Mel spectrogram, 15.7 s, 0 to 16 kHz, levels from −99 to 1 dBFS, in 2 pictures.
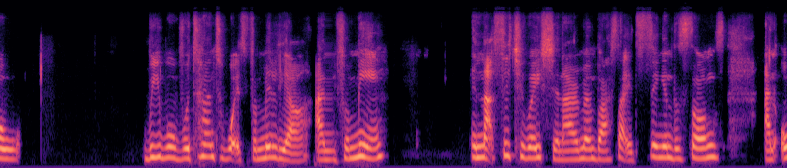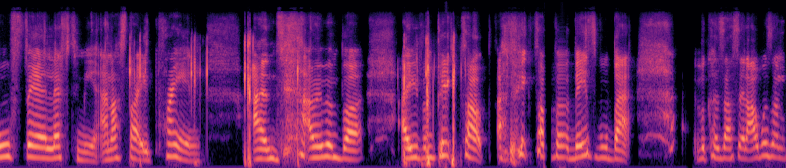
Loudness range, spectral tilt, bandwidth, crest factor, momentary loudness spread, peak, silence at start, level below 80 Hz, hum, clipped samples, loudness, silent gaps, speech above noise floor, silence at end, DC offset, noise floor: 3 LU; -3.5 dB/octave; 12.5 kHz; 22 dB; 11 LU; -2 dBFS; 0 s; -58 dBFS; none; under 0.1%; -25 LUFS; none; 58 dB; 0 s; under 0.1%; -82 dBFS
